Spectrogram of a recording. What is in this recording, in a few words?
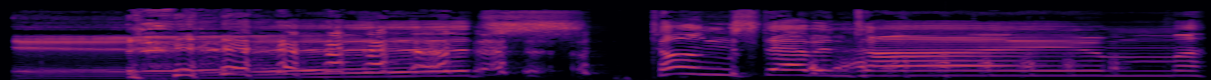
saying it's tongue stabbing time funny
